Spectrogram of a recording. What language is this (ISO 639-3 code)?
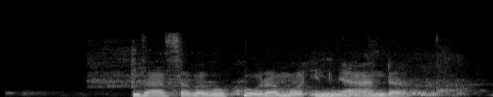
kin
